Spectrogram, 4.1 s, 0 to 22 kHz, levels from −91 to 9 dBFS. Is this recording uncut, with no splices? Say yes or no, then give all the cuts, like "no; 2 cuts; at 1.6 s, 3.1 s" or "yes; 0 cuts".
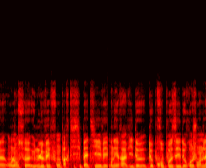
no; 1 cut; at 2.2 s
